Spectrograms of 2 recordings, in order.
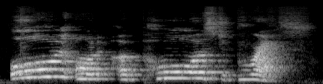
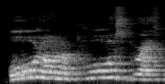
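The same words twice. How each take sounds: First: "all on a paused breath" drawn out slowly, stressing "all"; teacher slowing right down so the class hears "all on a paused breath"; slow emphatic instruction. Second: Said in the usual way. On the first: Shown as a demonstration.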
